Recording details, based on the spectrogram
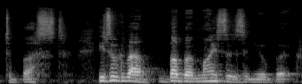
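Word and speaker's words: bubbe meise: You talk about Bubba Misers in your book, right? Yes. That's My Yiddish isn't very good. Am I pronouncing that properly? pretty good. Yeah. Bubba Meise.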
